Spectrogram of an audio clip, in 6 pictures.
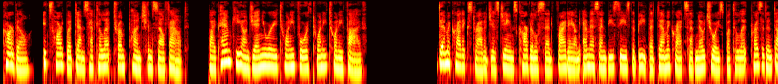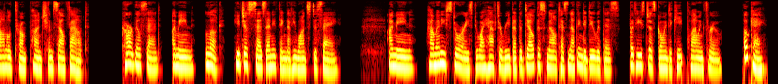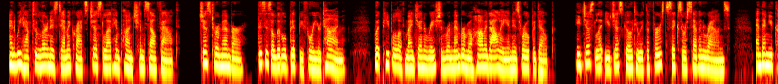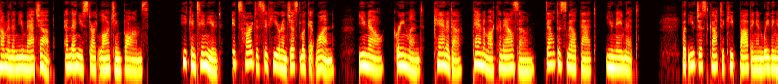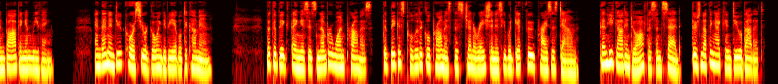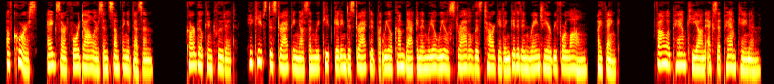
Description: Democratic strategist James Carville said Friday on MSNBC’s “The Beat” that Democrats have no choice but to let President Donald Trump “punch himself out.”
